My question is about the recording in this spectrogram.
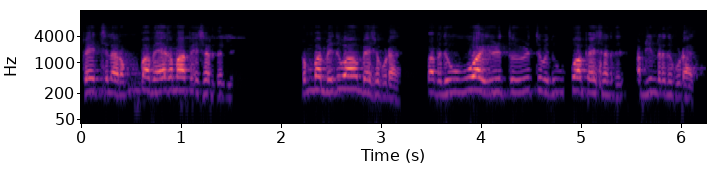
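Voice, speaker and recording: A man delivers a devotional discourse in a high, bright voice. He tells the story like a storyteller, acting out what each character says, and the recording sounds a little dull and lo-fi. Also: brisk. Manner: storytelling, acts out characters' speech. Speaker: religious discourse speaker.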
